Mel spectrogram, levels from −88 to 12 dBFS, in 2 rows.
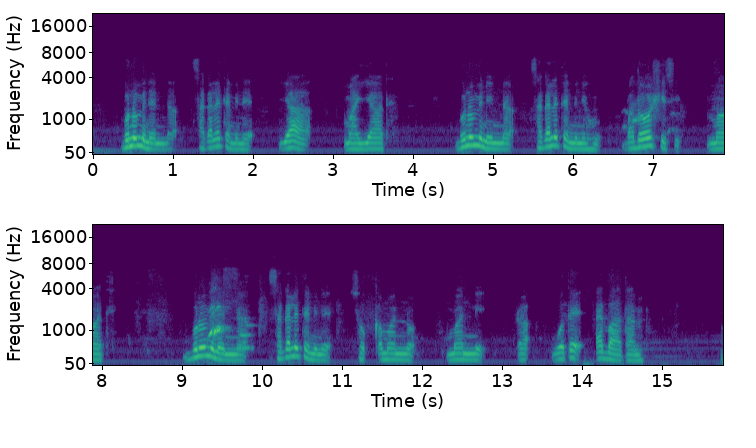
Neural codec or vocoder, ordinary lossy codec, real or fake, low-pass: none; Opus, 16 kbps; real; 7.2 kHz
